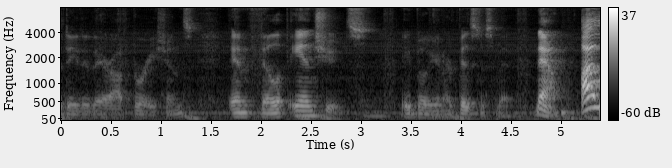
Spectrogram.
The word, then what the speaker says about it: Schutz: and it's pronounced and this this part is pronounced it shoots I Googled it and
